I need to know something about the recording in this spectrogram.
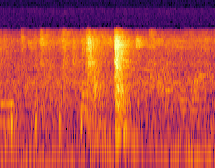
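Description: Mostly near silence, with a few short, faint scrapes of a marker writing on a whiteboard about a second in; the loudest stroke comes just past the middle.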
